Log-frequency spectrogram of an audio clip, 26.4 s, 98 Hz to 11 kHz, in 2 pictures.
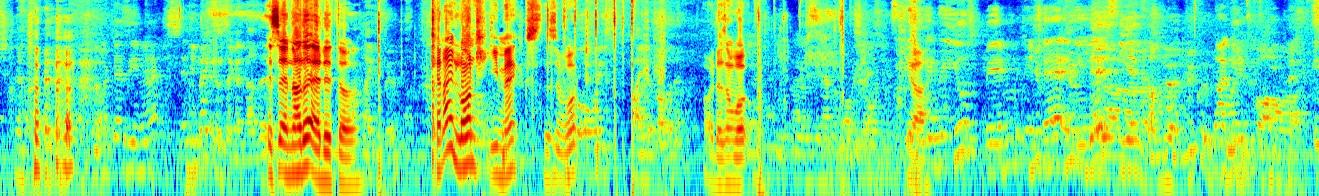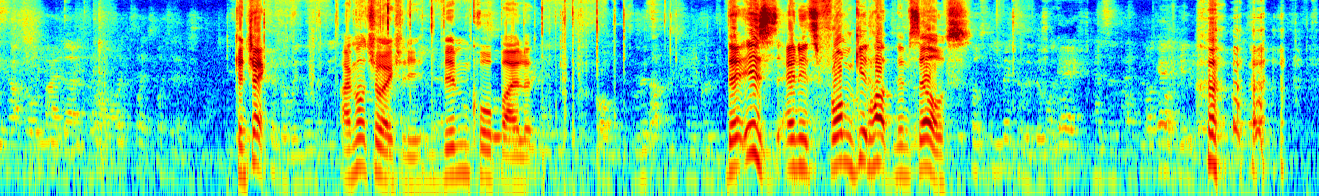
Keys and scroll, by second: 5.2-6.5 typing, 16.7-19.2 typing.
